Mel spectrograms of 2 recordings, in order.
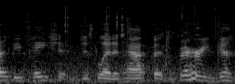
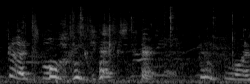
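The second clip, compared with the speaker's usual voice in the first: much higher squealy dog praise; excited praise; 10 semitones higher, slower than usual. Real, not acted. Owner praising puppy Dexter, high excited praise.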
